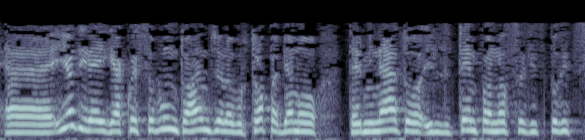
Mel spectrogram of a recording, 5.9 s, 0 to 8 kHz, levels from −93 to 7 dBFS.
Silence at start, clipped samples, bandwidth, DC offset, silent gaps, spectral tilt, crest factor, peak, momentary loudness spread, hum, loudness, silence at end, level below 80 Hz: 0 s; under 0.1%; 4.9 kHz; under 0.1%; none; -12.5 dB/octave; 12 dB; -4 dBFS; 5 LU; none; -17 LUFS; 0 s; -56 dBFS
